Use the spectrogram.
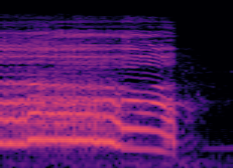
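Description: A rooster crows close by, one loud sustained cock-a-doodle-doo that holds steady and then drops off sharply at the end, followed by quiet.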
